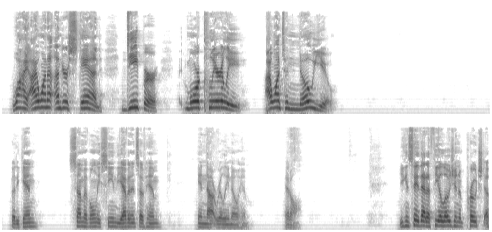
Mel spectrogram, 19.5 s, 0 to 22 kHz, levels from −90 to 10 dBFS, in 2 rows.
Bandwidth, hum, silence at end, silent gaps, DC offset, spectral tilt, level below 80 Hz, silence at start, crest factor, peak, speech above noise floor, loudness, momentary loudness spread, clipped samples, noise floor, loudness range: 15.5 kHz; none; 0 s; none; under 0.1%; -4 dB/octave; -60 dBFS; 0.2 s; 22 dB; -2 dBFS; 53 dB; -23 LUFS; 19 LU; under 0.1%; -76 dBFS; 16 LU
